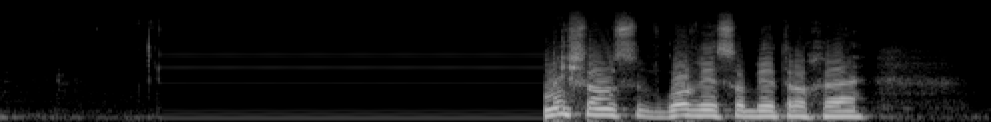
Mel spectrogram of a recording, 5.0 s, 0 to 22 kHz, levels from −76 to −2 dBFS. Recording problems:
distortion; heavy; 16% of the sound clipped
audio freezing; at 1 s for 2 s

